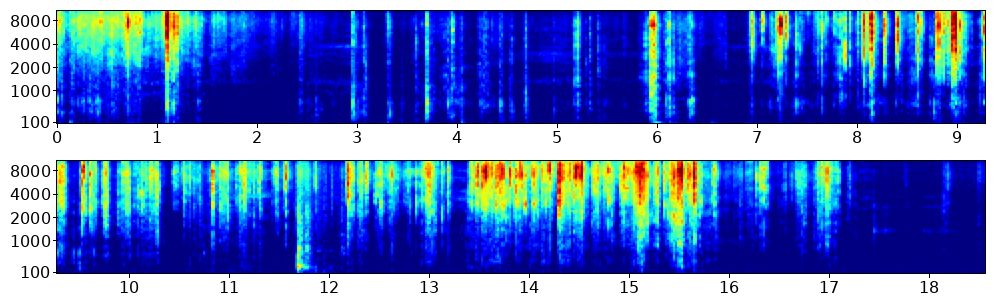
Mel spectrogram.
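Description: Hands opening a box of trading cards: cardboard and packaging rustling and clicking, then a foil card pack crinkling and being torn open, loudest in a dense stretch of tearing about three-quarters of the way through.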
